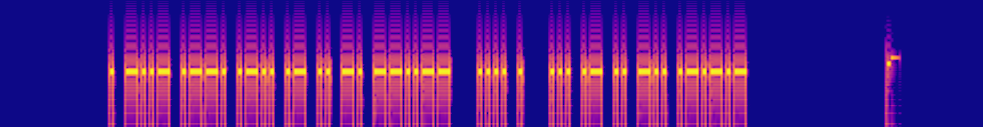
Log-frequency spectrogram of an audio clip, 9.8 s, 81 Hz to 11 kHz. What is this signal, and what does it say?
Morse code, heard as a keyed tone, about 30 wpm, 700 Hz. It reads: EXPLAIN, HE SAID.
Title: Sentences from Top 1100 Words 30wpm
